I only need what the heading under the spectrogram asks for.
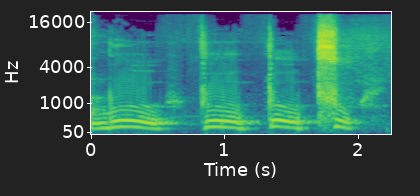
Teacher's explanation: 순음, 입술 소리. 순음, 양순음이라고도 합니다. 양쪽 입술이 부딪혀서 난다.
